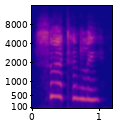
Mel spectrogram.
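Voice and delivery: high, slow, glad baker; pleased shopkeeper. A narrator's reading. Baker gladly serving Mister Noisy, high. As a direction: answer kindly at last. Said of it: "she said".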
